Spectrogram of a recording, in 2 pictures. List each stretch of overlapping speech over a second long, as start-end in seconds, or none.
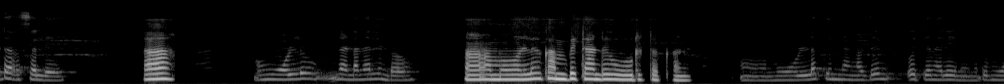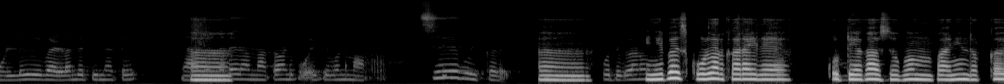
none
